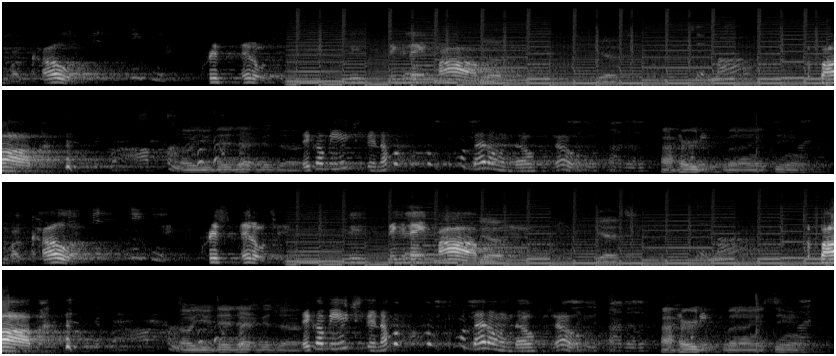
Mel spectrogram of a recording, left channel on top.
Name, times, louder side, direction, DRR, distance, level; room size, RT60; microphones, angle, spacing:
voice 1, 0.0-0.8 2.1-2.9 3.9-4.9 8.0-8.8 11.3-14.1, right 6 dB, 80° right, 0.7 m, -28 dB
voice 2, 0.6-1.7 2.8-2.9 3.5-3.7 4.0-4.3 4.7-5.1 5.9-6.4 10.1-11.4 12.6-13.1 13.9-16.4, right 2 dB, 35° right, 0.7 m, -42 dB
sound 1, 2.8-8.3, left 1 dB, 10° left, 0.9 m, -39 dB
voice 3, 6.5-7.5 9.4-10.6 11.6-11.7 12.6-12.7, left 2 dB, 50° left, 2.3 m, -46 dB
29.5 x 14.5 x 8.6 m
head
